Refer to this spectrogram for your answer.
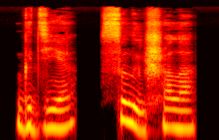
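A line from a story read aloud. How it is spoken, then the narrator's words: Dragon, through gritted teeth. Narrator (Russian): процедил дракон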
